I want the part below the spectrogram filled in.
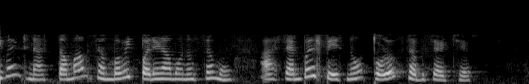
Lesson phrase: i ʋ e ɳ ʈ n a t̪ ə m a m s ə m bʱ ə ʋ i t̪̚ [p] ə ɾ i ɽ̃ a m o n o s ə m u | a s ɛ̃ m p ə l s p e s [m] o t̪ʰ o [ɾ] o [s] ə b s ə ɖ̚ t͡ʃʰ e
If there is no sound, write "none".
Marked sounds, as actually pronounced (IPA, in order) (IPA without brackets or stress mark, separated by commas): p, n, ɽ, s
